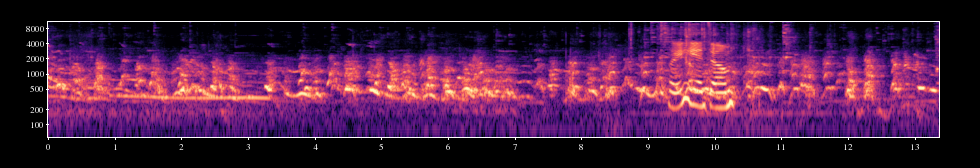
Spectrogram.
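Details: Young German Shepherd puppies, two liver and tan and one black and tan, give a busy run of short yips and squeaky whines, one brief rising-falling cry standing out near the end, while a woman chats affectionately over them.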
